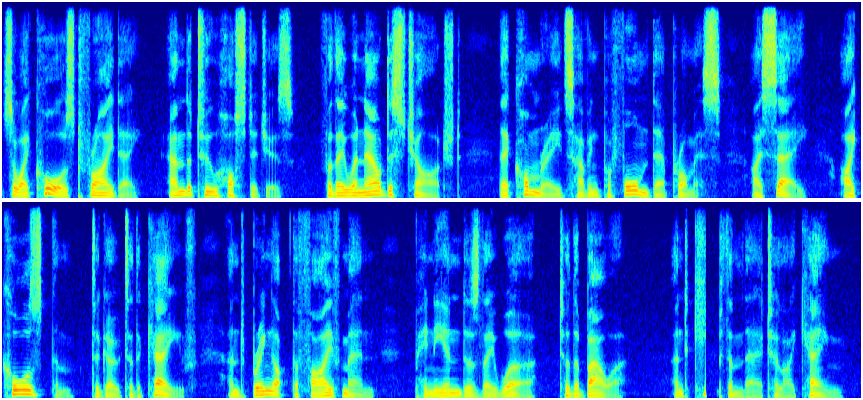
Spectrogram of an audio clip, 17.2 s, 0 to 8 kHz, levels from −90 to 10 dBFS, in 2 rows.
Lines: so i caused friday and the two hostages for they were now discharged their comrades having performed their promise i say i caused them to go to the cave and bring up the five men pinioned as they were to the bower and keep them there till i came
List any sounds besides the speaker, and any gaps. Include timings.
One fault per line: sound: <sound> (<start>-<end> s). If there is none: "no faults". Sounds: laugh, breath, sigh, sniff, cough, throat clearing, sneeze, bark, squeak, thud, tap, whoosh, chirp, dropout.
sound: dropout (15.6-15.7 s)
